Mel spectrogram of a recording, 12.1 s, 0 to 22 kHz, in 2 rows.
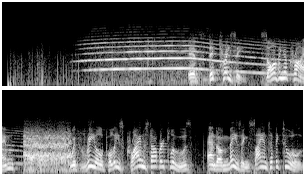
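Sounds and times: film soundtrack crackle: 0.1s - 1.8s
siren wailing: 1.4s - 7.7s.

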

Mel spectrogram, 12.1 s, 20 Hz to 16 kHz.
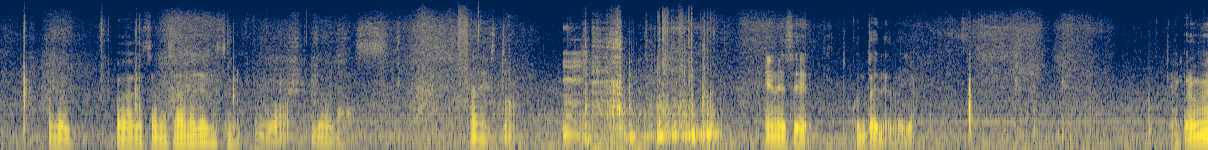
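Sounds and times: person speaking: 0.4s - 6.0s.

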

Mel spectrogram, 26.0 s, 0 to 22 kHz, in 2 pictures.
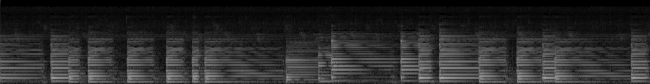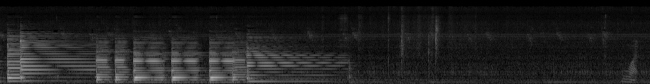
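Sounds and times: slow low piano notes: 0.0s - 20.2s.

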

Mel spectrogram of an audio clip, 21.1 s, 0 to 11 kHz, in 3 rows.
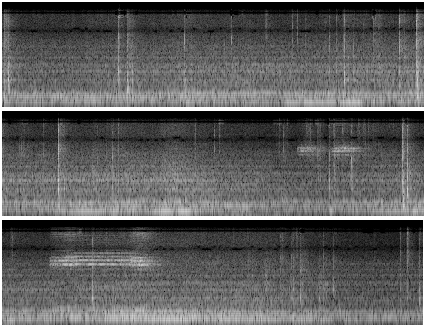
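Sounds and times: computer keyboard typing: 0.0s - 16.6s, 17.2s - 21.0s.

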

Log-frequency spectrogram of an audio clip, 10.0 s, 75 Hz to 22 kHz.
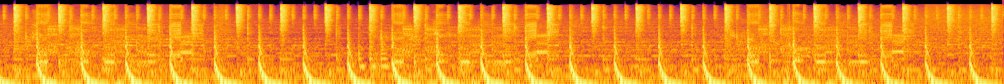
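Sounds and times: hi-hats: 0.0s - 10.0s
kick drum: 0.0s - 10.0s
techno music: 0.0s - 10.0s.

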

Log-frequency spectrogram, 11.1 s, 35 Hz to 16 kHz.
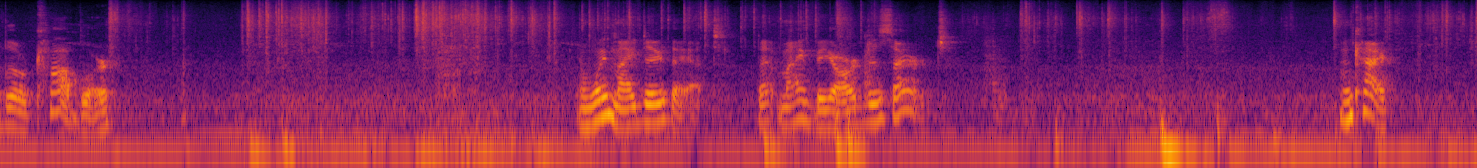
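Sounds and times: aluminium foil crinkling: 0.8s - 11.0s.

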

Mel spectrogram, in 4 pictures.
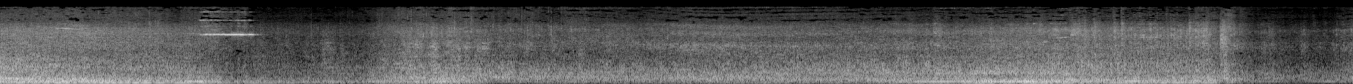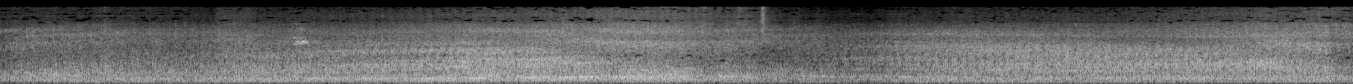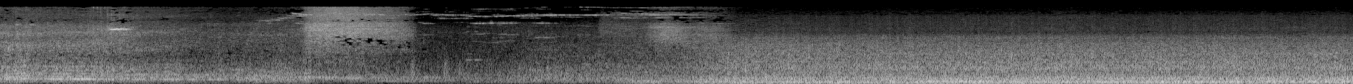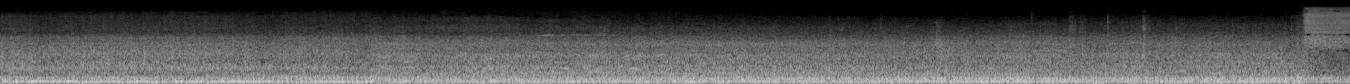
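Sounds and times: military trucks driving past: 0.0s - 54.0s
short hiss: 53.6s - 54.0s.

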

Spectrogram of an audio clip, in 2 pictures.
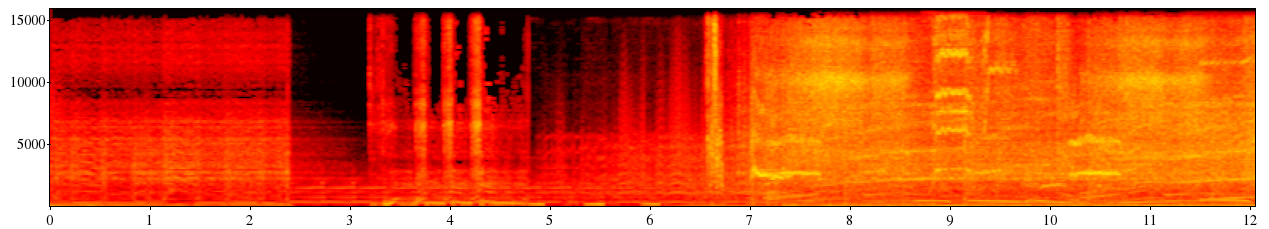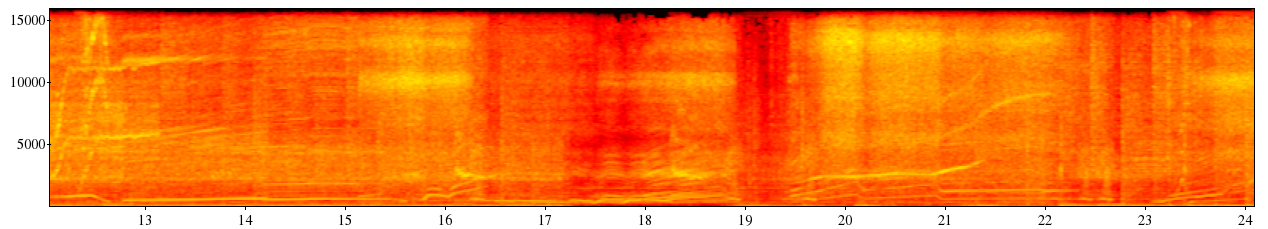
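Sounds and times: background music with low beat: 0.0s - 17.4s
toy car electric motors whining: 6.6s - 17.3s, 18.0s - 24.0s.

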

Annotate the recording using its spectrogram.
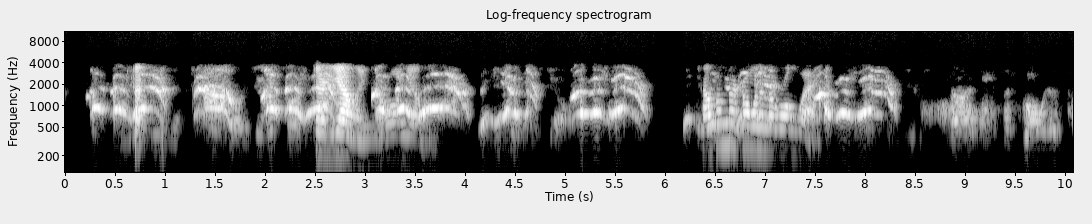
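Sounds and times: voices shouting over telephone: 0.2s - 8.5s.

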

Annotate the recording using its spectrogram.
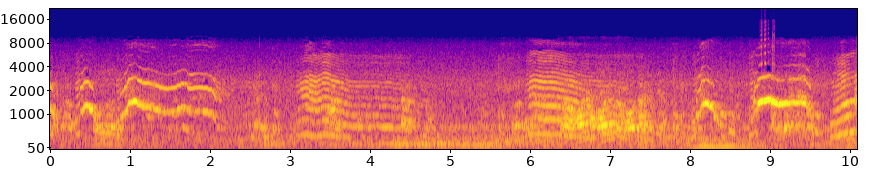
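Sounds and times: toddler crying: 0.3s - 2.3s, 3.1s - 4.7s, 5.8s - 6.8s, 8.0s - 10.0s.

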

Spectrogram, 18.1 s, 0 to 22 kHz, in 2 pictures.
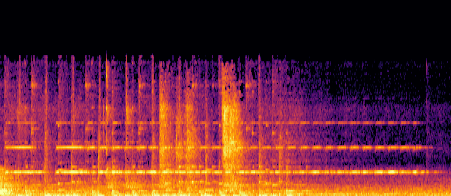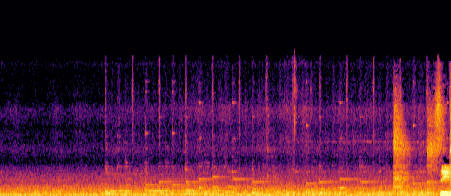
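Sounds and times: regular electronic beat: 0.0s - 6.2s
electronic warning tune: 0.0s - 8.9s
steady high tone: 0.0s - 9.1s.

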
